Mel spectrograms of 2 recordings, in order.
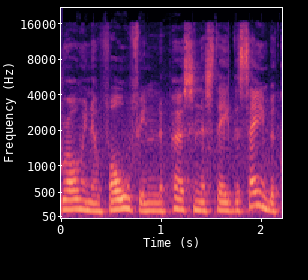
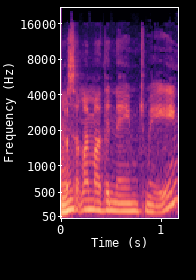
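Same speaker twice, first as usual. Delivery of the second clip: ordinary delivery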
